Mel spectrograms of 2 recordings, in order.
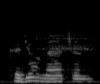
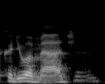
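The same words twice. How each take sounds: First: Whispered. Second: Said in the usual way. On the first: Shown as a demonstration.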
